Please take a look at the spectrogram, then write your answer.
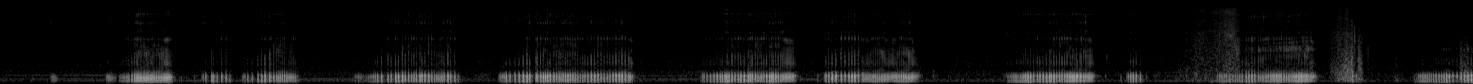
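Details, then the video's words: A sleeping French Bulldog indoors in the morning, snoring in short rasping low bursts of about a second, repeated in quick succession with brief pauses; a sharper hissy noise near the end. "Sleeping snoring French bulldog"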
